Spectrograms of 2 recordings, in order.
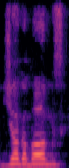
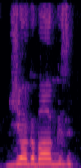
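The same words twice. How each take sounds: First: A slightly louder, croaky bullfrog imitation; bullfrog call. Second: Slower, drawn-out bullfrog croak; slow bullfrog call. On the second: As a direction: stretch the croak out slowly like a bullfrog. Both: Shown as a demonstration. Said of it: "Some people think that it sounds like".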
